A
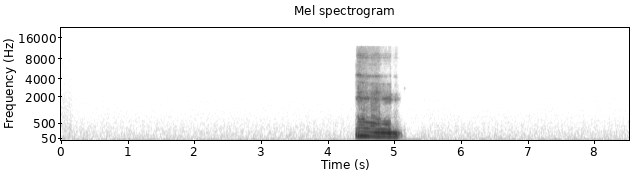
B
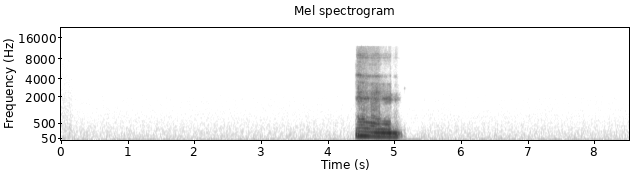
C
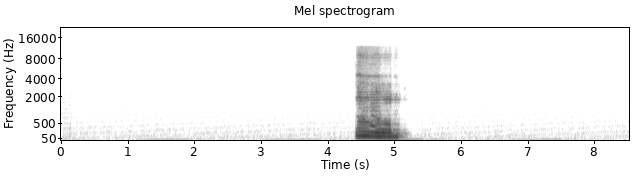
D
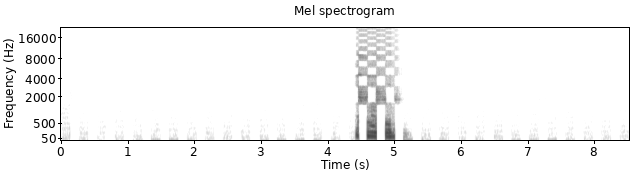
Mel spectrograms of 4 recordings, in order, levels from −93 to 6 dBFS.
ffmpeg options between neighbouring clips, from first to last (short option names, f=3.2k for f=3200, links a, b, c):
-af anull
-filter_complex "[0:a]asplit=2[a][b];[b]adelay=134.1,volume=-26dB,highshelf=f=4k:g=-3.02[c];[a][c]amix=inputs=2:normalize=0,asplit=2[d][e];[e]adelay=3.9,afreqshift=0.54[f];[d][f]amix=inputs=2:normalize=1"
-af "acrusher=bits=6:mode=log:mix=0:aa=0.000001,afftfilt=real='re*gt(sin(2*PI*3.7*pts/sr)*(1-2*mod(floor(b*sr/1024/1500),2)),0)':imag='im*gt(sin(2*PI*3.7*pts/sr)*(1-2*mod(floor(b*sr/1024/1500),2)),0)':win_size=1024:overlap=0.75,volume=-1.5dB"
